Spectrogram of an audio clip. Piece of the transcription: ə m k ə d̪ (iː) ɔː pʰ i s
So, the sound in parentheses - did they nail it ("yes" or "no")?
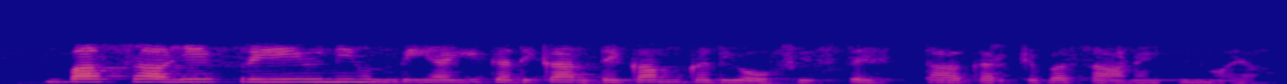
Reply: yes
